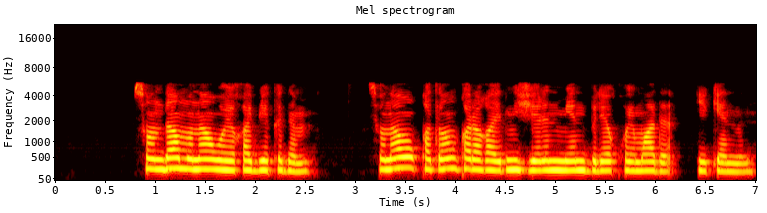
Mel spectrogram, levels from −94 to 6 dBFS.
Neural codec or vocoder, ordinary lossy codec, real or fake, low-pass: none; none; real; 5.4 kHz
